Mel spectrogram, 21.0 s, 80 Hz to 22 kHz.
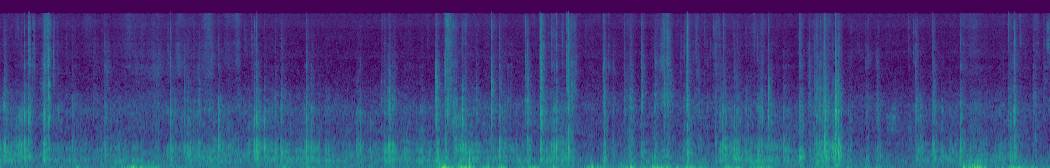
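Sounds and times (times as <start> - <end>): plastic ball rolling in track: 0.0 - 21.0.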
